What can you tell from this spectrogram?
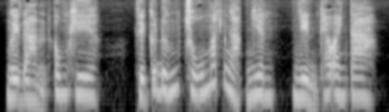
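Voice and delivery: ordinary delivery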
